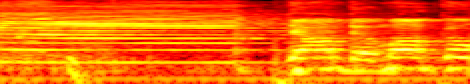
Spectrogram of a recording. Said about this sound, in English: you get a buzzer for your comments.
